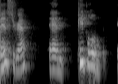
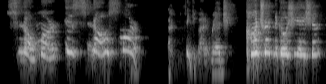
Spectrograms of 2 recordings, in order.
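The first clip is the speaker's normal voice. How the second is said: very high cartoon voice with wildly swinging pitch; 13 semitones higher than usual. Recalling an episode, the speaker performs a line in Otto Rocket's voice. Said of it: "Every time somebody asks me to do the voice".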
